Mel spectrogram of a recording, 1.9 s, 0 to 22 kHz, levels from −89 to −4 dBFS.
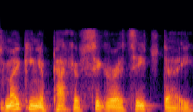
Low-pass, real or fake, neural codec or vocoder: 7.2 kHz; real; none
